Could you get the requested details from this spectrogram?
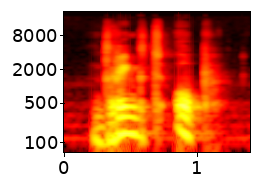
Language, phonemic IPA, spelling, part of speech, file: Dutch, /ˈdrɪŋt ˈɔp/, dringt op, verb, Nl-dringt op.ogg
- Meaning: inflection of opdringen: 1. second/third-person singular present indicative 2. plural imperative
